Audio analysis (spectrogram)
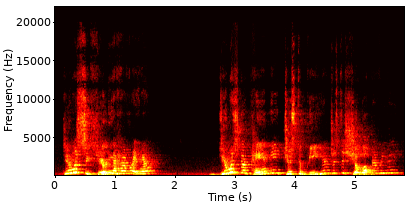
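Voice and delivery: a player defends his shoe-store deal, fast and high; insistent. Retold or imitated. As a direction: press the point hard and fast. Jordan defending his security.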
